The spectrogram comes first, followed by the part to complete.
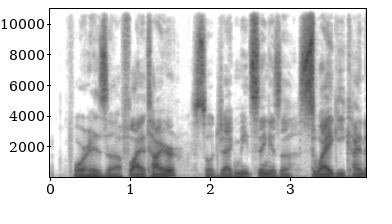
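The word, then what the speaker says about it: Jagmeet: his Twitter profile says it's pronounced jug meet like hug right and also uh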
